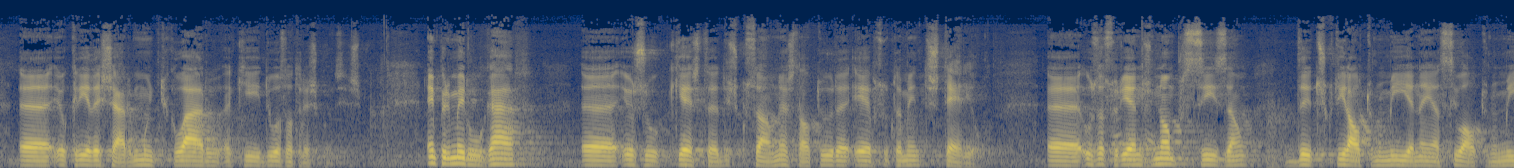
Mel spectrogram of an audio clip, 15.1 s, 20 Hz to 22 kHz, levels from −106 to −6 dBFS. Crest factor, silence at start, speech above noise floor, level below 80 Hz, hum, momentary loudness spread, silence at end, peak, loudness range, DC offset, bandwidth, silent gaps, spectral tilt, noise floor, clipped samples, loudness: 20 dB; 0 s; 25 dB; -64 dBFS; none; 15 LU; 0 s; -8 dBFS; 3 LU; under 0.1%; 15 kHz; none; -4.5 dB/octave; -54 dBFS; under 0.1%; -29 LUFS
